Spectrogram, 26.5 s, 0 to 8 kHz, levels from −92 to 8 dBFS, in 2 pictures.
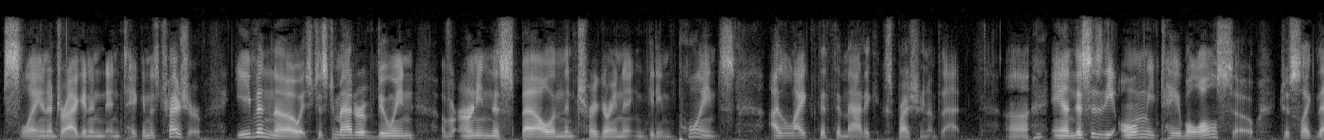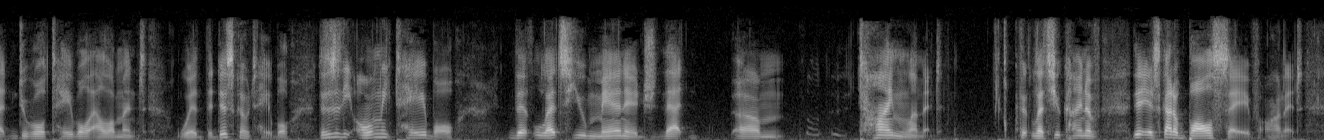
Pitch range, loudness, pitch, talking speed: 120-150 Hz, -25 LUFS, 135 Hz, 175 wpm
